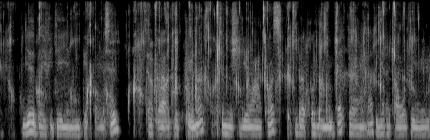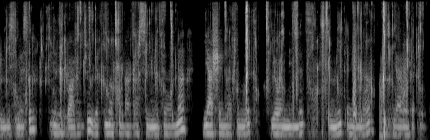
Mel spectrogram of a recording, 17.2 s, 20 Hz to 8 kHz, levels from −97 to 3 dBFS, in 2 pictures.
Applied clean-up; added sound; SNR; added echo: neural mask model Resemble Enhance denoiser.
